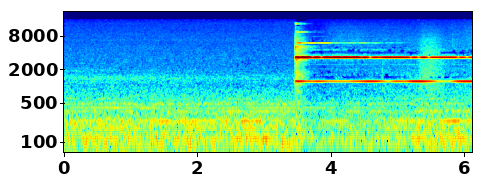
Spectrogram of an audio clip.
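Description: A meditation bell struck once about three and a half seconds in, ringing on with two clear steady tones that slowly fade, marking the end of the sitting period. Before the strike there is only a faint steady room hum.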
